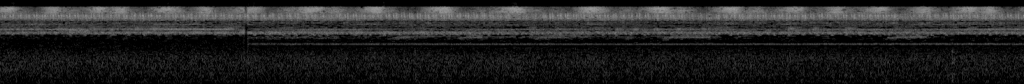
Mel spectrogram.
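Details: Night chorus of crickets in a forest: continuous high-pitched trilling that swells and fades in quick regular pulses, joined partway by a thin sustained whine.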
